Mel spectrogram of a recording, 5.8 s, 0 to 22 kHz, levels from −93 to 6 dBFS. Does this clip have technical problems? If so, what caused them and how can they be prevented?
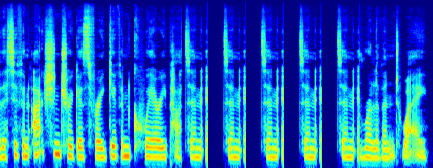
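Yes. Right after "a given query pattern", from 2.77 to 4.79 s, there's a stutter with silent gaps. A 294 ms burst replays four times, each followed by 212 ms of dead silence, so it repeats every 505 ms. The likely cause is the player or stream stalling and replaying its last fragment on each retry, and the audio meant for that stretch is lost. Bigger playback buffers and steadier delivery would prevent it.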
